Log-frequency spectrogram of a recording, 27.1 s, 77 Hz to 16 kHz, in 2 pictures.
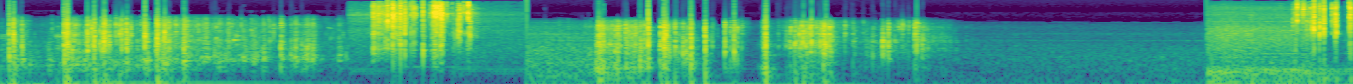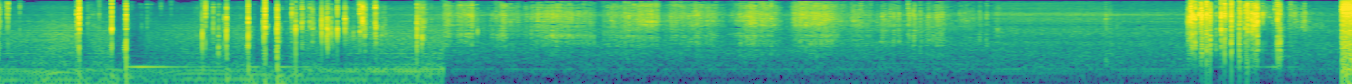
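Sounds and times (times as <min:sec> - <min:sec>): plastic toys cracking under tyre: 0:00.0 - 0:04.8, 0:05.9 - 0:09.6, 0:12.9 - 0:14.8, 0:15.5 - 0:23.5, 0:25.4 - 0:27.0
low rumble: 0:09.4 - 0:18.0.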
